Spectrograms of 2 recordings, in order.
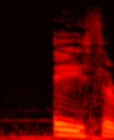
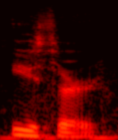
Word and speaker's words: aether: No, it's ether actually. In most people mispronounce it as aether, but it's ether most of the time.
